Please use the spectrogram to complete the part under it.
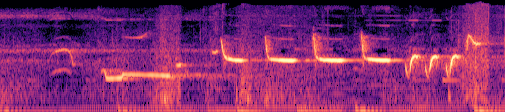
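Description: Birds singing in the Chouf area, where the springs have dried up in a drought: many bright chirps and whistled notes, with quick repeated trills near the end.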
